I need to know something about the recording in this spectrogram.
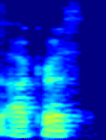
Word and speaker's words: AVKRVST: V's, so that's how I'm gonna say it. That's how you say it. I kind of say that that way in my head, even though I know it's Ocrist, but yeah.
